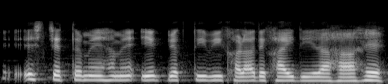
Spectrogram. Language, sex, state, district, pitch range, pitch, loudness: Hindi, female, Uttar Pradesh, Lalitpur, 180-200 Hz, 195 Hz, -15 LUFS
